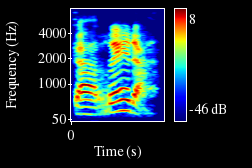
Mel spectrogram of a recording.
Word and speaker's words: carrera: Carrera, ¿no es cierto? Luna, viento. Aquí nosotros podemos identificar que la sílaba tónica es re, ¿sí?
